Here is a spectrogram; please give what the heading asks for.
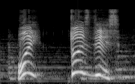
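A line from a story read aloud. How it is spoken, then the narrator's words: Startled squeal. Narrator (Russian): завопил хомяк, наступив на спящего котенка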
